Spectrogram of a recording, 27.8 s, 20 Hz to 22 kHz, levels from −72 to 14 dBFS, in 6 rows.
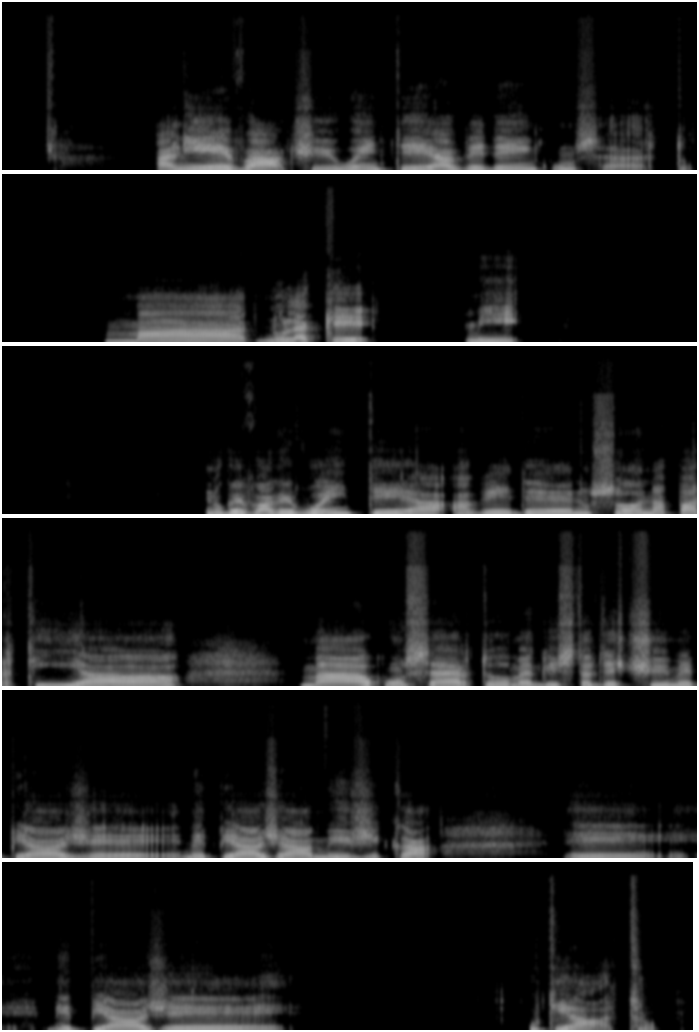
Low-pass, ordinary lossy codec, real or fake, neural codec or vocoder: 19.8 kHz; Opus, 32 kbps; real; none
